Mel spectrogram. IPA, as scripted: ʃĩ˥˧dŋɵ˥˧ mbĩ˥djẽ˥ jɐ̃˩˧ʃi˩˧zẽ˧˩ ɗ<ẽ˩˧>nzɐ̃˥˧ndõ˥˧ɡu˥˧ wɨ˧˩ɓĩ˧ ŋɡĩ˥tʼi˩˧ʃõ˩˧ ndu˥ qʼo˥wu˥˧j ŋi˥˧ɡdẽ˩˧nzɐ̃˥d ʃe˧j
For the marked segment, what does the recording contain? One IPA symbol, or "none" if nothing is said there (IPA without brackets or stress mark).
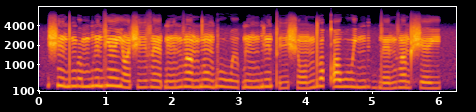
ĩ˩˧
